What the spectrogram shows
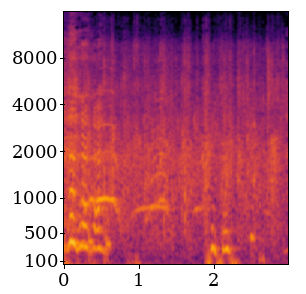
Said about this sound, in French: on peut les applaudir quand même, bravo, merci.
